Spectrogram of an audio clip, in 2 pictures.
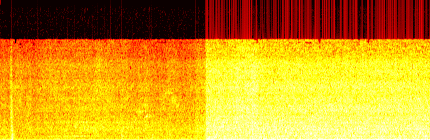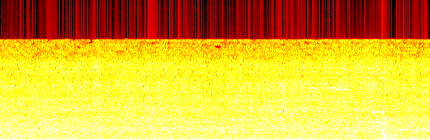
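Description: Fire truck engine running steadily with a low hum; about two seconds in, a louder, even rushing noise comes in suddenly and holds to the end.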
